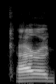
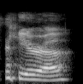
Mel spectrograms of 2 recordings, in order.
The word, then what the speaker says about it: Kira: Is it Kyra Good? It's Kira. Kira.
